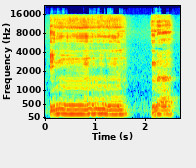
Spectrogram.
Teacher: Artinya apa? Artinya nun bertasdid atau berwarna pink, maka kita tahan 2 ketukan di tasdidnya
